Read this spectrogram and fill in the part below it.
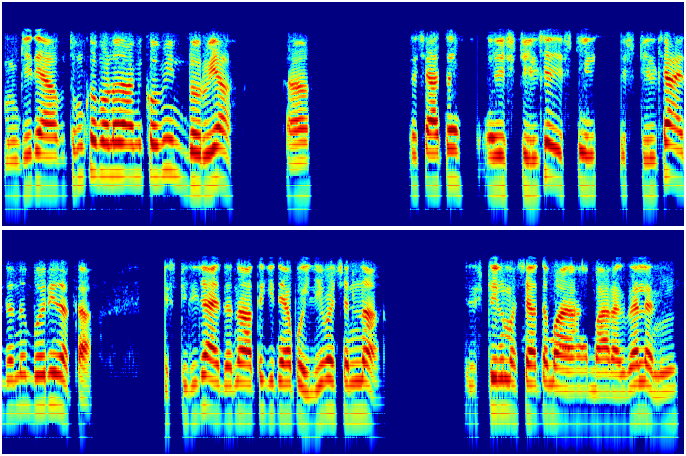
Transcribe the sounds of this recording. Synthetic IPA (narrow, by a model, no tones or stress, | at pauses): m̤əɳkiːt̪jãt̪umkəm̤əɽ̃onamiːkomiːd̪əɾuja | hã | t̪əɕaat̪əisʈilt͡ɕaisʈiːl | isʈilt͡ɕjãːjd̪ənəbəɾĩːd͡zat̪a̰ | isʈiːlt͡ɕaajd̪ənaat̪ək̬iːt̪jãpəjliːmaɕenːa | isʈiːlmaɕeat̪əmamaɾaɡd͡zaljani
